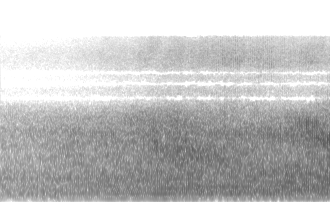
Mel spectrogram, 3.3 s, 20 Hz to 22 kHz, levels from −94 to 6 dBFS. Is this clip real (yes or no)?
no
